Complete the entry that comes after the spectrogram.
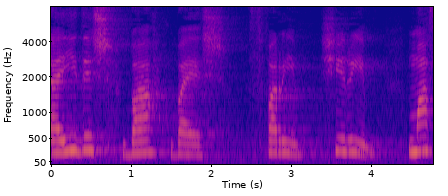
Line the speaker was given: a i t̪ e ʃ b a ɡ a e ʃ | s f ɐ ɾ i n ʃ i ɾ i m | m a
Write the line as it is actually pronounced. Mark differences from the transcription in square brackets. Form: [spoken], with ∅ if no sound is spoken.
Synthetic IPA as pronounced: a i [d̪] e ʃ b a [b] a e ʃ | s f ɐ ɾ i [m] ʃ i ɾ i m | m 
